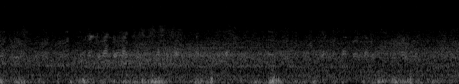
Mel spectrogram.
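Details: A flock of a couple of thousand Bean geese in a field on Texel, Netherlands, on 22 November 2014 keeps up a dense, overlapping chorus of nasal honks and cackles. About half took flight, over a low rumble of wind and wingbeats.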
